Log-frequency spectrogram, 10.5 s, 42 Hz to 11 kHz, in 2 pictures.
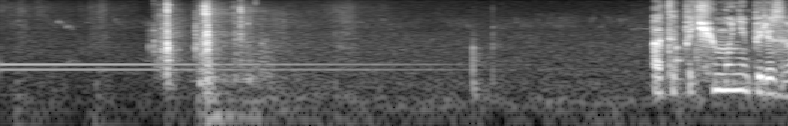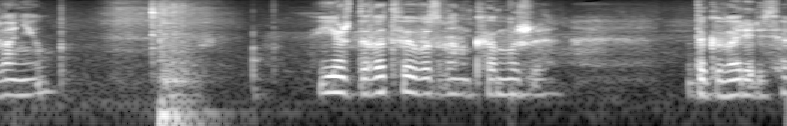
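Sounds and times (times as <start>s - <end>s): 
door being opened with clicks and a soft thud: 1.0s - 2.0s, 6.2s - 6.7s
speech: 4.4s - 6.4s, 7.4s - 9.1s, 9.8s - 10.5s.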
